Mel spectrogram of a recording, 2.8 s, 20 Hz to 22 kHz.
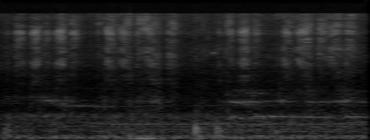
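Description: A pen or marker writes a fraction during a class 7 maths lesson, producing a soft, continuous scratching close by with a couple of faint taps, and no talking over it.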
